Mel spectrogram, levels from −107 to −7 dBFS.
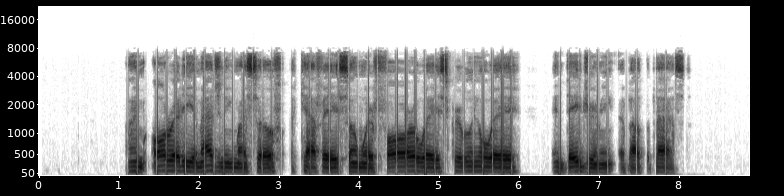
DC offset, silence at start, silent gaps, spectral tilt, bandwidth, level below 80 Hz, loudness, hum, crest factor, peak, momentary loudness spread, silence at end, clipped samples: under 0.1%; 1.1 s; none; -4.5 dB/octave; 7.8 kHz; -46 dBFS; -16 LUFS; none; 16 dB; -2 dBFS; 9 LU; 0.8 s; under 0.1%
